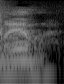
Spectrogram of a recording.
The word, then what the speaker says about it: Miami: Oklahoma has Miami, pronounced Miami.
